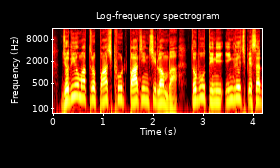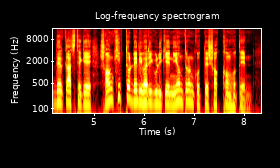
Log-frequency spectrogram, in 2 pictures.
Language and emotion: Bengali, neutral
